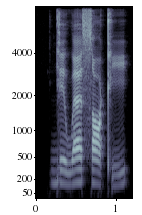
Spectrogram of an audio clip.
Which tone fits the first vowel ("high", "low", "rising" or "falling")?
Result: low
